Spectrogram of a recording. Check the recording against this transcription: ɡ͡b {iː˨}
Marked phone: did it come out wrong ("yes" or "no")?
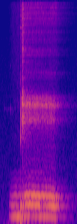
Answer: no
